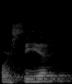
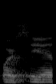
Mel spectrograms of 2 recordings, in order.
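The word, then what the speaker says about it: Faurecia: Forcia. Forcia, the It's- big manufacturer in Saline. How do you spell that?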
